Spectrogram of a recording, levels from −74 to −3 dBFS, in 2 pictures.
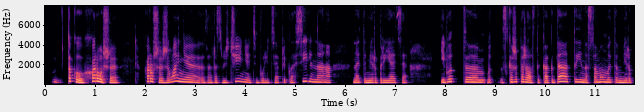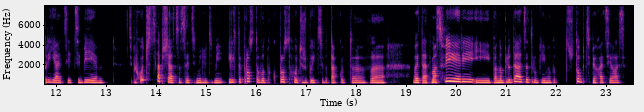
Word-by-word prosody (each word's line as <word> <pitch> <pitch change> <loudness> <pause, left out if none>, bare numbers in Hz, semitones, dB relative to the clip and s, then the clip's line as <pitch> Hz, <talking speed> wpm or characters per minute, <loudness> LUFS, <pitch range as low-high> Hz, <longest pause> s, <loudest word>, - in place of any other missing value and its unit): н 220 -3 -10
такое 240 -13 +4
хорошее, 200 - +4 0.4
хорошее 275 -9 +2
желание, 225 - +2
э, - - -2
р 175 - -3
развлечений. 195 +5 -2
Тем 180 -1 -6
более 180 -1 -3
тебя 190 +2 -6
пригласили 205 - -4
на 215 -3 0 0.4
на 210 0 +2
это 210 0 -2
мероприятие. 200 -1 -1 0.6
И 215 - +3
вот, 275 +5 0 0.2
э, 225 -1 +4 0.2
вот 215 0 -7
скажи, 235 +8 -1
пожалуйста, 215 -6 +2
когда 210 +7 +3
ты 245 -3 -1
на 210 - +3
самом 225 +3 +1
этом 220 -2 0
мероприятии, 205 -2 -1
тебе 195 -1 -1 0.5
тебе - - -7
хочется 445 -6 -2
общаться 205 -9 -1
с 185 - -7
этими 195 -1 -1
людьми, 185 +1 -4
или 220 -1 +2
ты 225 +2 -3
просто 285 -3 -2
вот 195 -1 -2
п - - -16
к - - -21
просто 240 0 -1
хочешь 200 -4 -2
быть 195 -1 -3
вот 185 -1 -9
так 185 0 -4
вот, 185 0 -10
э, 185 -2 -2
в, - - -4
э, 180 -1 +1 0.5
в - - -3
этой 200 -1 +3
атмосфере 260 +5 +5
и 200 -2 +1
понаблюдать 210 +6 +3
за 230 - +1
другими? 200 -2 -1
Вот 185 -1 -12 0.2
что 285 - -1
бы 225 - -8
тебе 190 - -4
хотелось? 190 -1 -5
205 Hz, 160 wpm, -23 LUFS, 190-230 Hz, 0.6 s, атмосфере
